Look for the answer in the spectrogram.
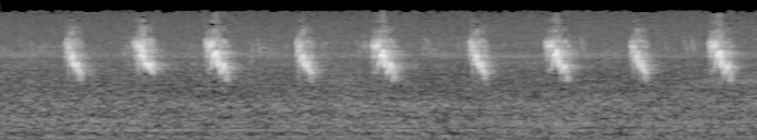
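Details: A sparrow at S'Albufera, assumed to be a Spanish sparrow because it sounded like a Tree Sparrow, gives nine bright, slightly downslurred chirps about every half second against a quiet background.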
